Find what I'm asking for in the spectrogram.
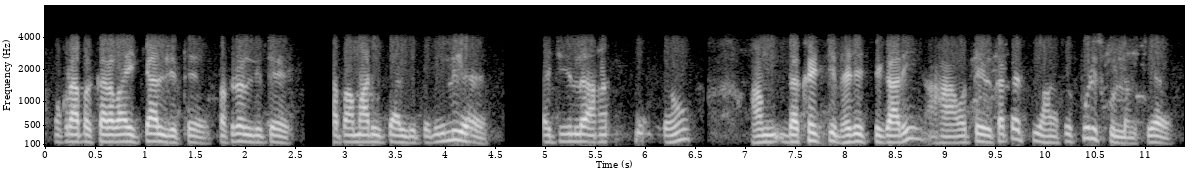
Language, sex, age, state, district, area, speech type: Maithili, male, 30-45, Bihar, Supaul, rural, conversation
